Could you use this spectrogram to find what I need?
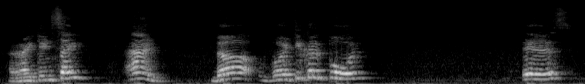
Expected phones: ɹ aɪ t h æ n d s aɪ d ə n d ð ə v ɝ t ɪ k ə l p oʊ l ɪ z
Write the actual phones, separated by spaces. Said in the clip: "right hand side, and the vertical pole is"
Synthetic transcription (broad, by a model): ɹ aɪ t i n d s aɪ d ə n d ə v ɝ t ɪ k ə l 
